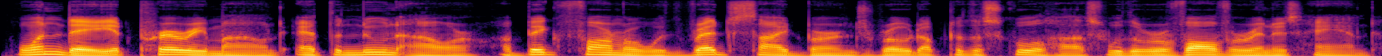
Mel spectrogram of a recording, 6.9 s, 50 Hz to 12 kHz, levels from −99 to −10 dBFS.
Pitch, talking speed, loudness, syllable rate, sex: 110 Hz, 225 wpm, -19 LUFS, 5.3 syllables/s, male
